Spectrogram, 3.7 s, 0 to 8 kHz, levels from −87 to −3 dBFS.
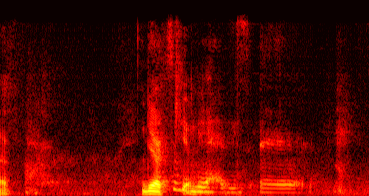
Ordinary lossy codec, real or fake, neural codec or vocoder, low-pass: none; fake; codec, 16 kHz, 2 kbps, X-Codec, WavLM features, trained on Multilingual LibriSpeech; 7.2 kHz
